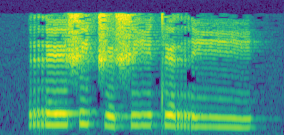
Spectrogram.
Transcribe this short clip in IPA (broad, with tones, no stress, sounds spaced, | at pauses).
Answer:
r eː˦ ʃ i˦ t͡ʃ ɪ˨ ʃ iː˦ t ɪ˦ r iː˦˨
